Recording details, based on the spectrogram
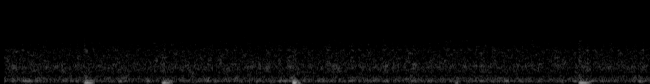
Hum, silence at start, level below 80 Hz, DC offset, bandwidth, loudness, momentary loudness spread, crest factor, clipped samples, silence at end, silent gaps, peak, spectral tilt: none; 0.05 s; -50 dBFS; under 0.1%; 11.5 kHz; -51 LUFS; 12 LU; 26 dB; under 0.1%; 0 s; none; -24 dBFS; -7 dB/octave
